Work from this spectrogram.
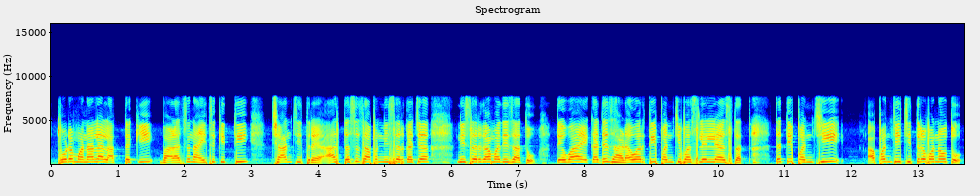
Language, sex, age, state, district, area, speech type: Marathi, female, 18-30, Maharashtra, Buldhana, rural, spontaneous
